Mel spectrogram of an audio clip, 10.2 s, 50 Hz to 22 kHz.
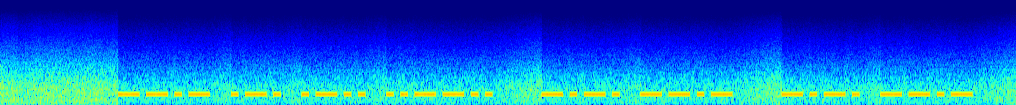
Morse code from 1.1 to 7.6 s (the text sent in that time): QRL? CQ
